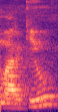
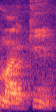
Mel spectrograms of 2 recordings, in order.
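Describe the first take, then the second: First: The word ends with a 'kyoo' sound. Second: The word ends with a plain 'kee' sound. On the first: "উচ্চারণটা কখনো কখনো মার্কিউ" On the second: "কেউ বা উচ্চারণ করেন মার্কি"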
